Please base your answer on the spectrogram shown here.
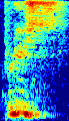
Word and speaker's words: plus: Sí, también se pronuncia la S del símbolo matemático. Por ejemplo, 4 plus 2 font 6. 4 plus 2 font 6.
